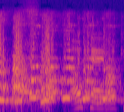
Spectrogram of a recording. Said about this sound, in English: I'm sorry, there's some sort of dog barking outside. Oh, there we go.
